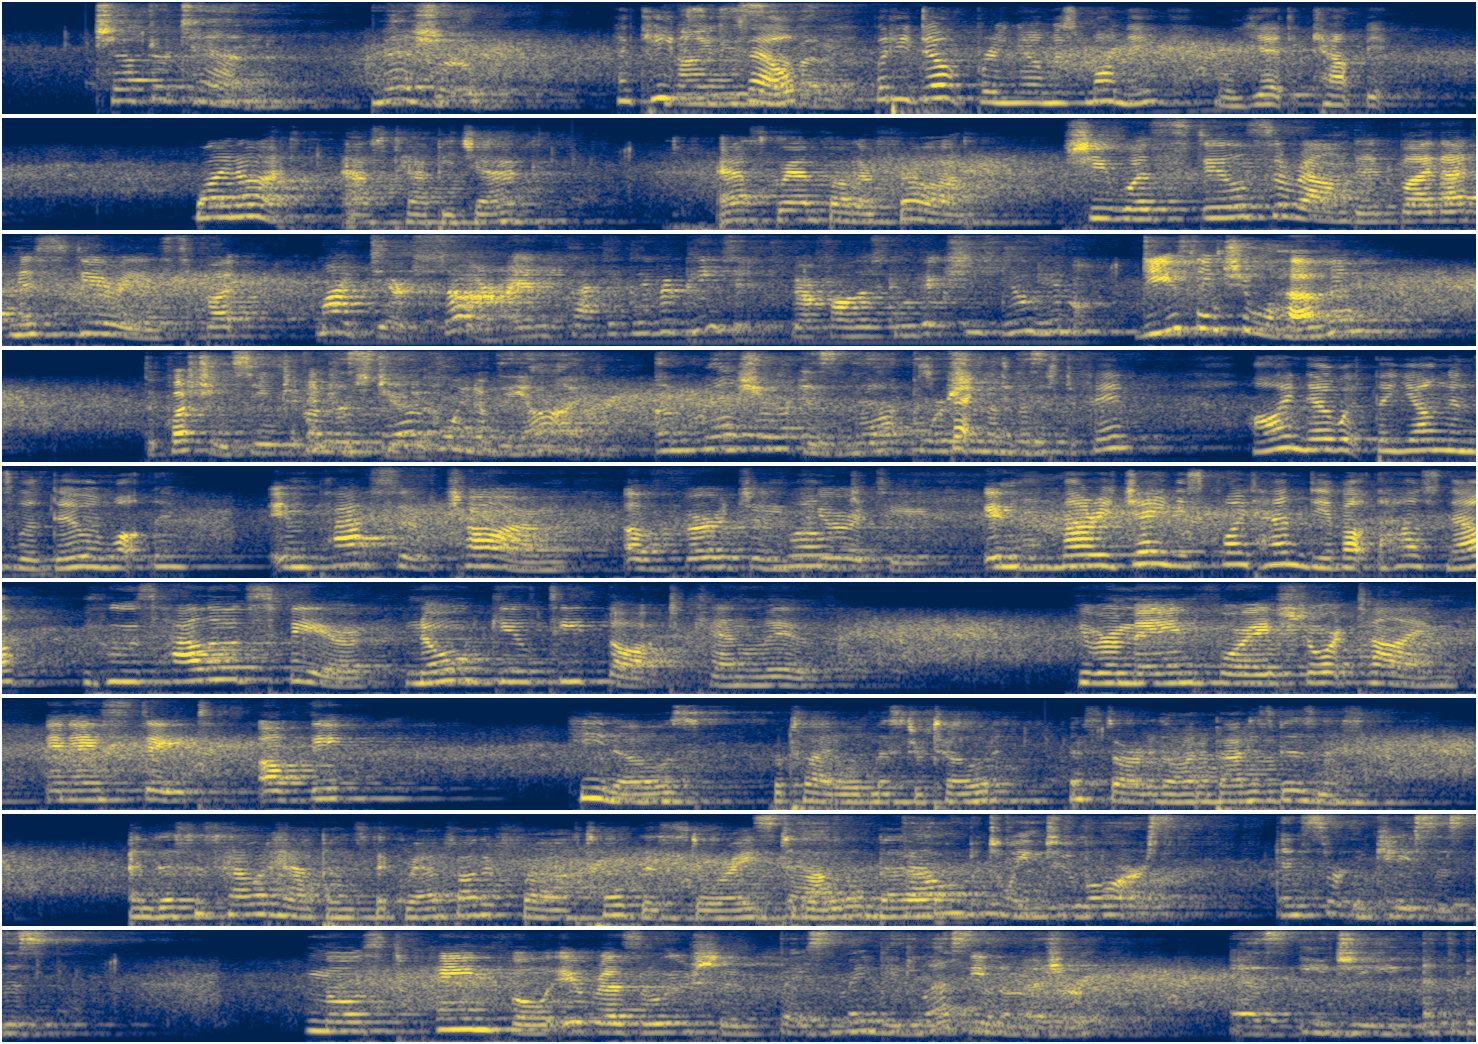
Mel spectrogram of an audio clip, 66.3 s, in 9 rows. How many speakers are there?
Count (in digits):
6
